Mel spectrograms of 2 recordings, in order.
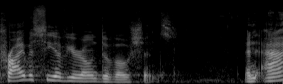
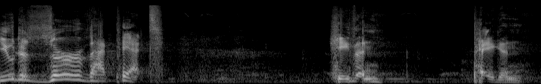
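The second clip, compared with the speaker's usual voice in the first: slow, hellfire, condemning fire-and-brimstone preacher voice; 3 dB louder than usual. Listing how different people would react to someone in a pit, fire-and-brimstone preacher voice. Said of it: "that's the best I can do".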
